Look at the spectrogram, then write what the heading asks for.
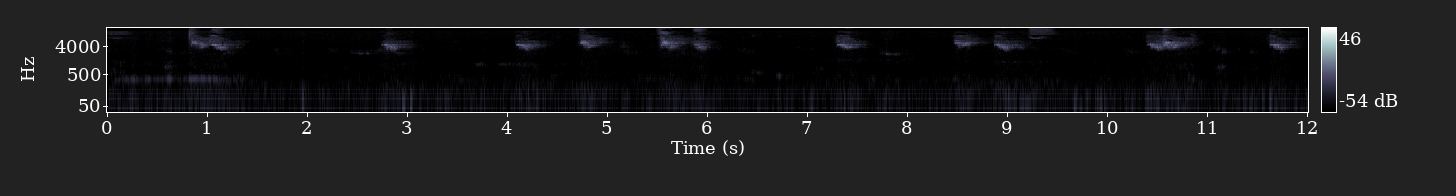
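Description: A songbird giving short, sharp, high chirps, about a dozen of them at uneven intervals, each dropping quickly in pitch.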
